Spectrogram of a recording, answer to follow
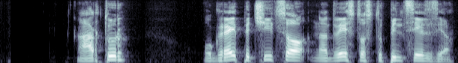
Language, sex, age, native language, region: Slovenian, male, 18-29, Slovenian, Central Slovenia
